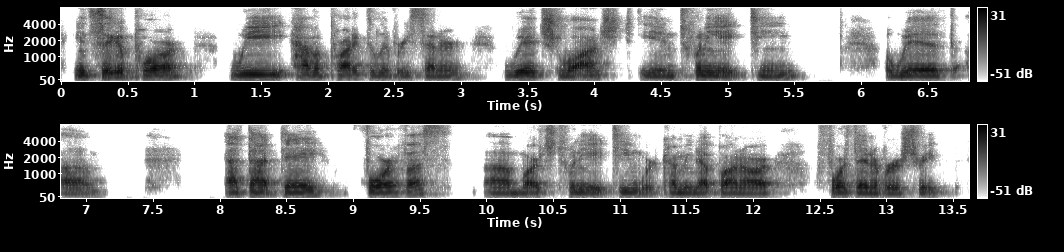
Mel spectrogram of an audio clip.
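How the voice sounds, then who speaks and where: Long, frequent pauses break up a moderate pace, with vocal fry and ordinary pitch variation. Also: man, medium pitch for a man. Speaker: tech company executive. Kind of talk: presentation. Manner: hesitant with fillers.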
